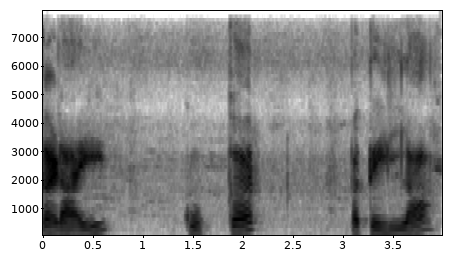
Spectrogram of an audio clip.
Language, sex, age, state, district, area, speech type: Punjabi, female, 45-60, Punjab, Ludhiana, urban, spontaneous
